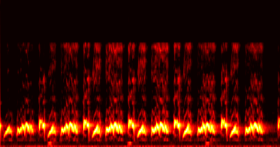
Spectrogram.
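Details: Sooty-headed bulbul used as a lure sound, perched on a branch and raising its wings: a steady run of bright, chirpy, slurred two-part phrases repeated rapidly and evenly, with a faint low hum beneath.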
